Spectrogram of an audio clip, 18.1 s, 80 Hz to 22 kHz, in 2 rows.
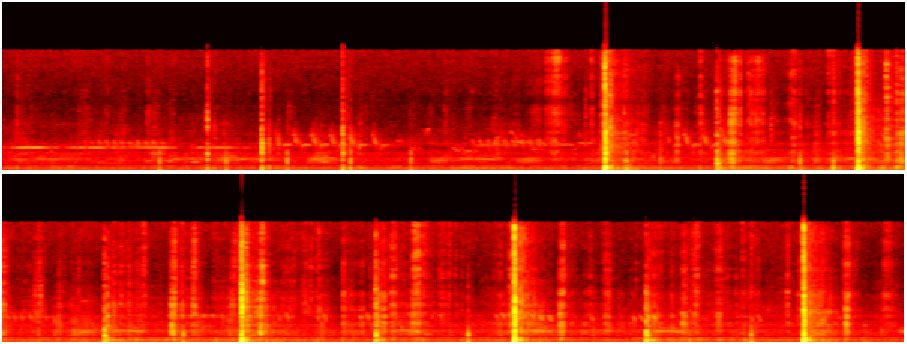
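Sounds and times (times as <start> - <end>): tennis racket hitting ball: 6.0 - 6.4, 7.0 - 9.2, 10.0 - 17.7.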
